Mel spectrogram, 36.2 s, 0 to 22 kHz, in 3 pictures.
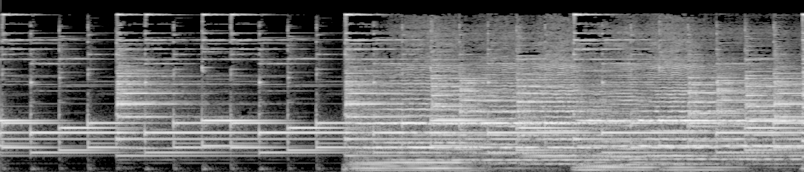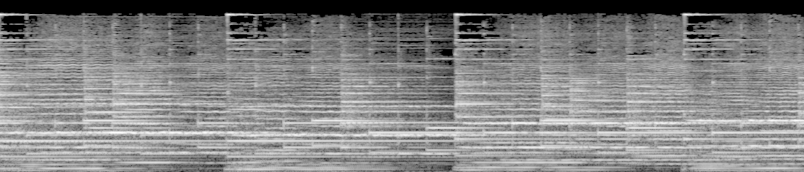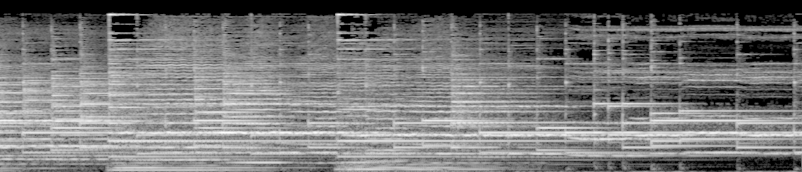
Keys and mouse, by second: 4.2 w, 7.3 w, 8.6 ctrl+z, 9.4 x, 13.0 ctrl+Tab, 29.1 Tab, 29.7 ctrl+a, 30.4 Tab, 31.6 w, 34.9 s.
